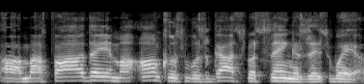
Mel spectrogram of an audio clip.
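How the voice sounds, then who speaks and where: Very slowly and with fairly even intonation, a man with a Southern US accent speaks at a fairly high pitch. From US South, Birmingham, Alabama. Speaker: gospel singer. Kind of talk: interview. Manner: halting, repeats words.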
